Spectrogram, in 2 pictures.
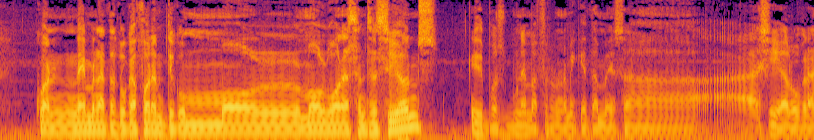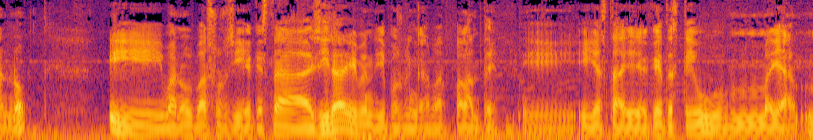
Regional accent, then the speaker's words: Rubí, Catalonia, Spain; also born or lived in Barcelona / Terrassa; jo sóc de Rubí, però jo he viscut a... Jo he viscut a Barcelona, he viscut a Terrassa, he viscut a Montesquieu, he viscut a Vic...

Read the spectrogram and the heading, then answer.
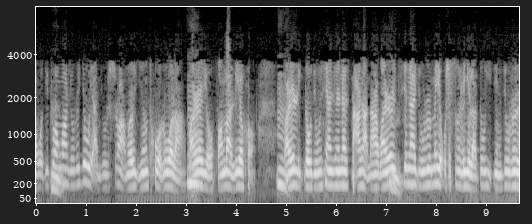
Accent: Anshan, Liaoning, China; 我是鞍山的。

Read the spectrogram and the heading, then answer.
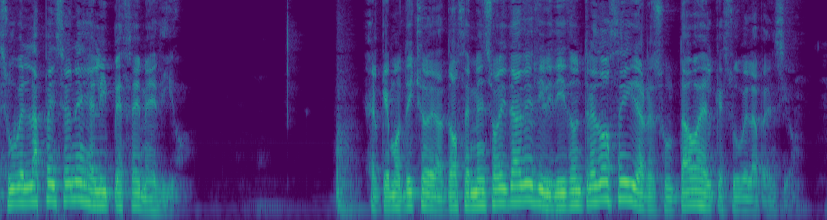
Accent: Spain; nosotros, como españoles, siempre se ha conseguido todo a través de luchas y conquistas sociales.

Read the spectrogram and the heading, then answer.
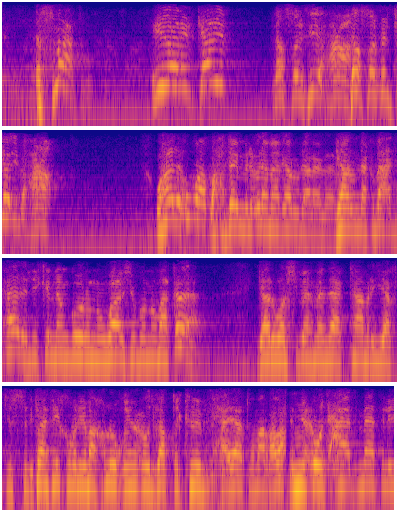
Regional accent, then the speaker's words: Mauritania; احنا درك موريتاني عندنا فهم عن مولانا خاص

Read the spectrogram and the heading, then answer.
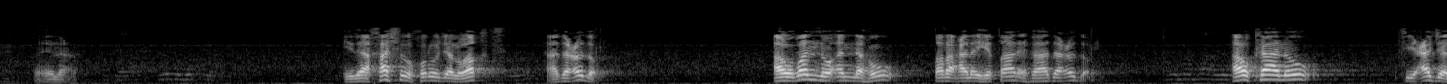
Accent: Unaizah, Al-Qassim, Saudi Arabia; وهذه وقعت عندنا في بلدتنا في عنيزة

